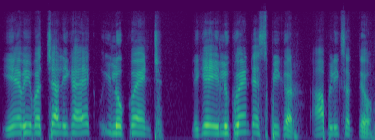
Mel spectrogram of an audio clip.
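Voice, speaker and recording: A man's voice: high voice, normal speed, a bit bright, clean tone, dry recording. Man teaching English vocabulary. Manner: repetitive, drilling, asks students to write words down. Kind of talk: classroom lecture in Hindi with English terms.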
